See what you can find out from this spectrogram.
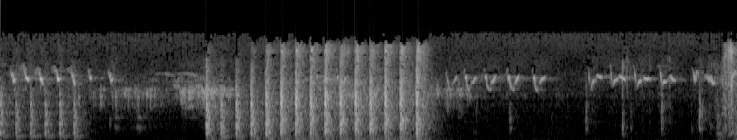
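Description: Loud, rapid knocking on a door in quick bursts, a short volley followed by a longer hammering run of about twenty blows, while birds chirp and tweet throughout.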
